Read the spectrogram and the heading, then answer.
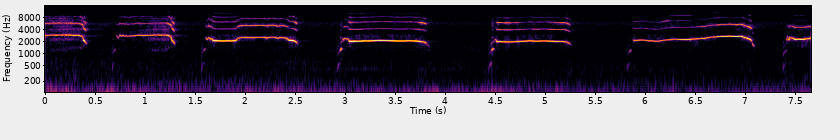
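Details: Hungry white-tailed eagle chick at its nest, 4 July 2018, begging from its mother; a regular series of loud, level whistled squeals, each about half a second to a second, some rising at the end.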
